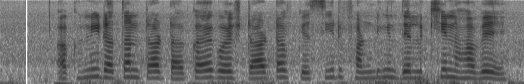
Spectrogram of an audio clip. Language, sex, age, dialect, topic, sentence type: Magahi, female, 25-30, Western, banking, statement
